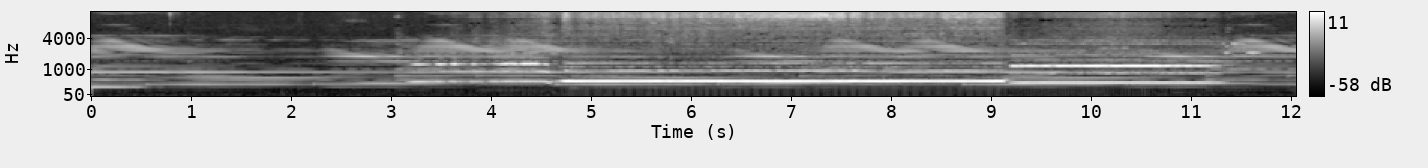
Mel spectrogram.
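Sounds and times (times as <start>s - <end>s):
bamboo flute note: 3.1s - 11.6s.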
